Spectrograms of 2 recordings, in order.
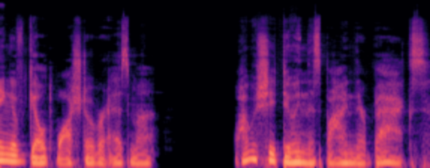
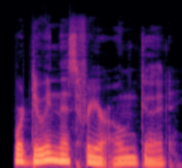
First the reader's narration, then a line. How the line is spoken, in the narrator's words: he said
